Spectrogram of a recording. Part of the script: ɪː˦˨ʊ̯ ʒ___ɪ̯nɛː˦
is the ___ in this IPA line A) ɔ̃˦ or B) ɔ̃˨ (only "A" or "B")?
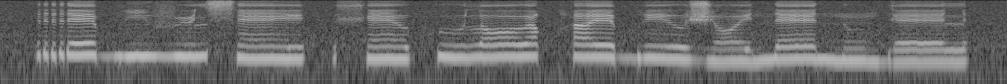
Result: B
